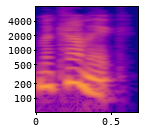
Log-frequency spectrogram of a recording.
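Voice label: "mechanic", British English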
